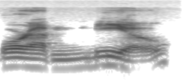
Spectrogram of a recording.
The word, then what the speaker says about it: Borromeo: And Father Sierra offered mass, and they laid the beginnings of the mission of San Carlos Borromeo, excuse me, I'm mispronouncing it, Borromeo, and founded the Presidio of Monterey.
